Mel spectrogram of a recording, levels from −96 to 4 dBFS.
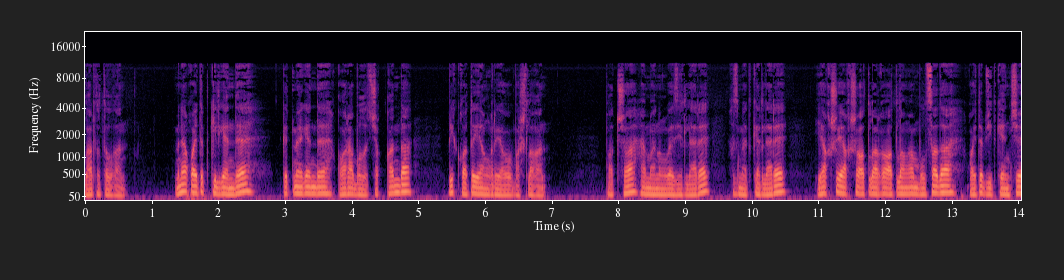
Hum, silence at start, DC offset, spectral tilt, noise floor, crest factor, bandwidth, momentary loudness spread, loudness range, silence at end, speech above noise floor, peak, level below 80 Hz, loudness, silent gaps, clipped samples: none; 0 s; under 0.1%; -7 dB/octave; -56 dBFS; 16 dB; 11.5 kHz; 11 LU; 4 LU; 0 s; 32 dB; -8 dBFS; -46 dBFS; -26 LUFS; none; under 0.1%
